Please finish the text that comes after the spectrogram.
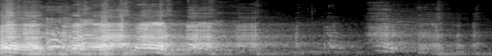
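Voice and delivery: loud, high burst of laughter; real laugh. Real, not acted. Presenter cracks up after own joke, loud laughter.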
